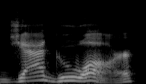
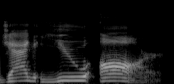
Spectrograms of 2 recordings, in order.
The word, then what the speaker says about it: Jaguar: Their new logo is Jaguar, emphasizing the British pronunciation Jag-U-R. Get it? It's not Jaguar or Jaguar, it's Jag-U-R.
